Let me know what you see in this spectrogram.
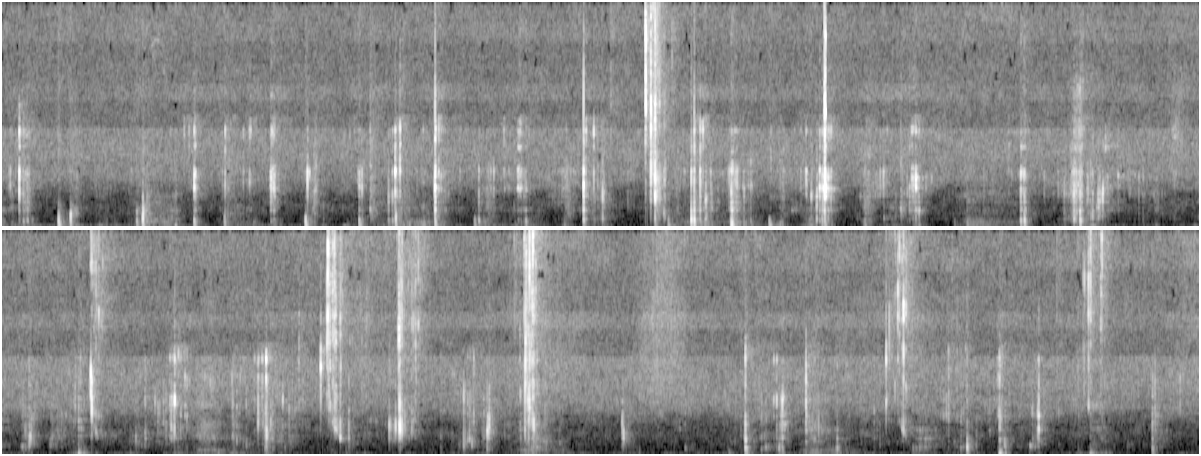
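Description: Close-miked chewing of a soft-baked cookie with marshmallow: irregular wet mouth clicks and small crunches, many a second.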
